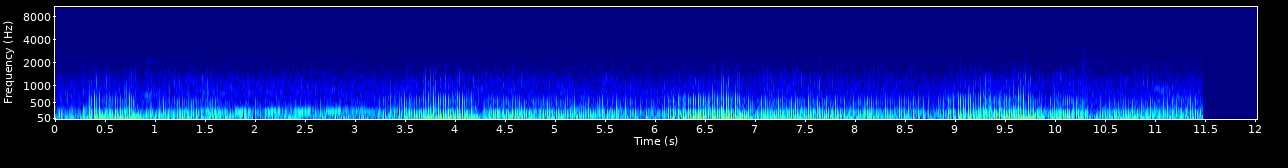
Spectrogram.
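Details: Rumbling cat purr pulsing in slow waves, stronger swells every few seconds as the animal breathes, ending abruptly in silence.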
